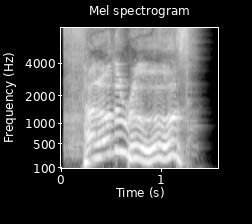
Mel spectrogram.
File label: meeple hurt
